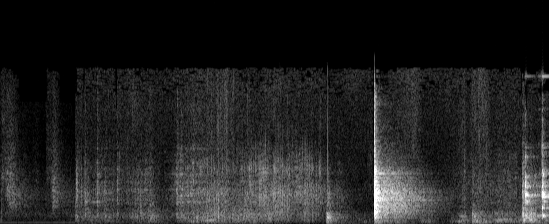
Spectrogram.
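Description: Hydraulic hoses being handled and pulled along the spreader's steel hose loop: a rustling scrape, a knock, then a sharp clank with a short ring a little under four seconds in, and a few more sharp knocks near the end.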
